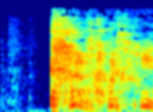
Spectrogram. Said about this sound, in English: As you hacking, coughing away. Are you all right? Yeah. Can you breathe?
